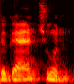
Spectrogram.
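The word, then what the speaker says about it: gargantuan: चु अन गगन चुन ये जो लिखा हुआ है ना जी आर एस में साइलेंट होता है इसको पढ़ते हैं गगन चुन ठीक है एडजेक्टिव होता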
